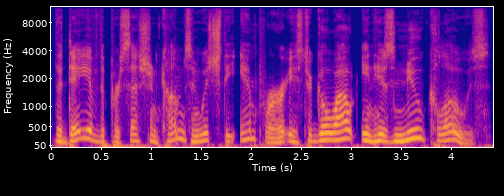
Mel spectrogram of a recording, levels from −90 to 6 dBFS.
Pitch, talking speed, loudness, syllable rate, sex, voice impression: 155 Hz, 245 wpm, -17 LUFS, 5.5 syllables/s, male, masculine, adult-like, tensed, slightly powerful, slightly hard, raspy, intellectual, calm, friendly, reassuring, wild, lively, slightly kind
